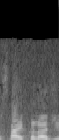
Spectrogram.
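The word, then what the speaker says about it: psychology: কোনটা সঠিক উত্তর দেখো সাইকোলজি হচ্ছে অপশন ওয়ান হবে right answer option A সাইকোলজি পি এস ওয়াই সি এইচ ও এল ও জি ওয়াই এখানে পি টা সাইলেন্ট থাকে সাইকোলজিতে তাই অপশন এ হবে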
